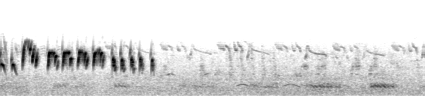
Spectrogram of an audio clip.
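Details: Eurasian skylark in song: a rapid series of high, repeated chirping notes for about a second and a half, fading into faint distant twittering with soft lower tones.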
